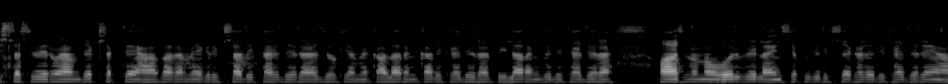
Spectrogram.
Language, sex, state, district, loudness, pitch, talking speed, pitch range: Hindi, male, Uttar Pradesh, Varanasi, -37 LUFS, 115 Hz, 285 wpm, 110-115 Hz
